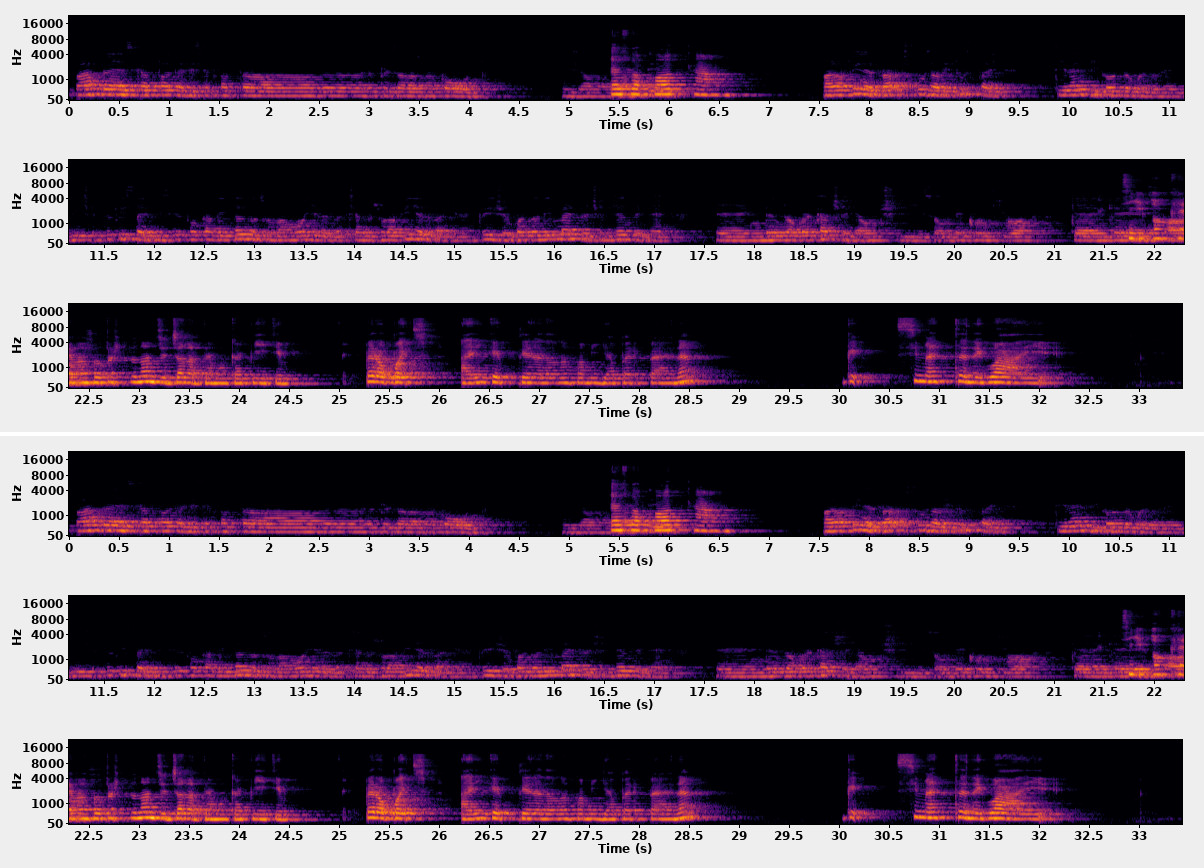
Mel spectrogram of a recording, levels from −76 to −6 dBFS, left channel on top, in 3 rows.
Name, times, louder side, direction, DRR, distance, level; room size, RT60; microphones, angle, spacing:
voice 1, 0.1-4.1 4.9-6.0 7.5-9.3 9.9-17.1 17.6-20.8 21.2-22.7 25.3-25.7, left 1 dB, 75° left, 2 dB, 4.3 m, -35 dB
voice 2, 5.4-6.7 21.7-24.6 25.3-25.9 26.2-28.6 30.1-30.3 30.6-32.1, right 1 dB, 10° right, 4 dB, 1.0 m, -27 dB
14.0 x 8.9 x 7.8 m, 1.0 s
head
